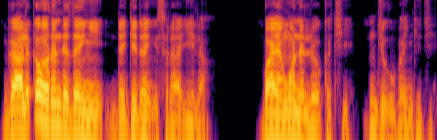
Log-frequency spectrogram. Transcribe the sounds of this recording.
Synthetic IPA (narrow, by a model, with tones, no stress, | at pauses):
ɡaː˨ʔa˨lkʼɐ˦wɐ˨ɾɪ˦nda˨zɐ˦˨ɲji˦da˨ɡʲɪ˦dɐ˦ŋʔɪ˨sɾaː˦ʔiː˦la̰ː˨ | baː˦jɐ˦ŋwɐ˦nːɐ˨nloː˦kɐ˨t͡ʃiː˦ʔɪ˦nd͡ʒi˦ʔʊ˨bɐ˦ŋɡʲɪ˦d͡ʒiː˨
